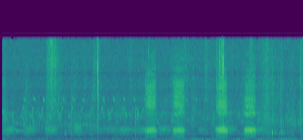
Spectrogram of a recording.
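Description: A bird calling four times, short calls in two pairs about three seconds in, over a steady low rumble.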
